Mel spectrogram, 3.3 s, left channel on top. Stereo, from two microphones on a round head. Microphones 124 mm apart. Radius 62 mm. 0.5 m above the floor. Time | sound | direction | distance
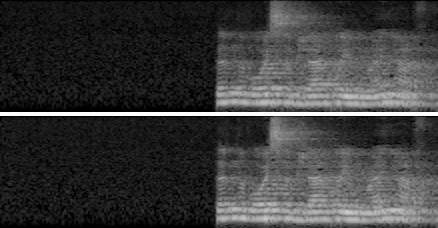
1.6 | a woman speaking | 15° right (ahead or behind) | 1.3 m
